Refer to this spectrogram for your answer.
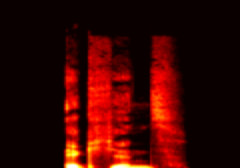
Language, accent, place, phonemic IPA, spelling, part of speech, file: German, Germany, Berlin, /ˈɛkçəns/, Eckchens, noun, De-Eckchens.ogg
- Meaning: genitive of Eckchen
